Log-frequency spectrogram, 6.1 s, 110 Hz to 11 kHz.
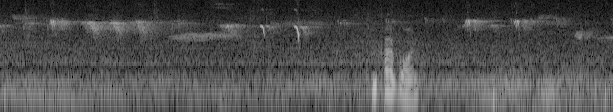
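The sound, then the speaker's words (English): Faint, high chirping calls of wild birds come and go over a steady background hiss, broken by one short, louder, lower-pitched harmonic call partway through; a wild male high in a treetop gives occasional flight calls. “Start recording bird 251.”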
